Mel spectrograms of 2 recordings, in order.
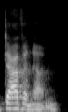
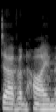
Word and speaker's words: Davenheim: Now, until I actually saw one of the episodes, I'd always called him Davanum. Because as we know, the British don't like to pronounce all the word letters and do all the words properly. But then I, you know, rewatched the adaptation and they all said Davenheim and I'm like, "Oh, we're pronouncing them all today then, are we?"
